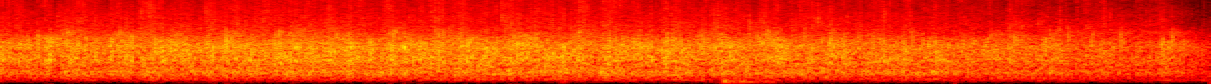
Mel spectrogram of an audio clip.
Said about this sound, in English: How about another huge round of applause for the immensely talented James Doig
